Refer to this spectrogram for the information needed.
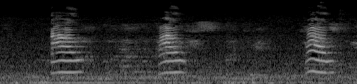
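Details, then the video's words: Talking pet parrot copying a cat, giving three clear meow-like calls about a second apart, each a rich harmonic, slightly bending tone, against a low indoor hum. "बिल्ली जैसा मयाऊ म्याऊ बोल राहा हैं तोता"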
